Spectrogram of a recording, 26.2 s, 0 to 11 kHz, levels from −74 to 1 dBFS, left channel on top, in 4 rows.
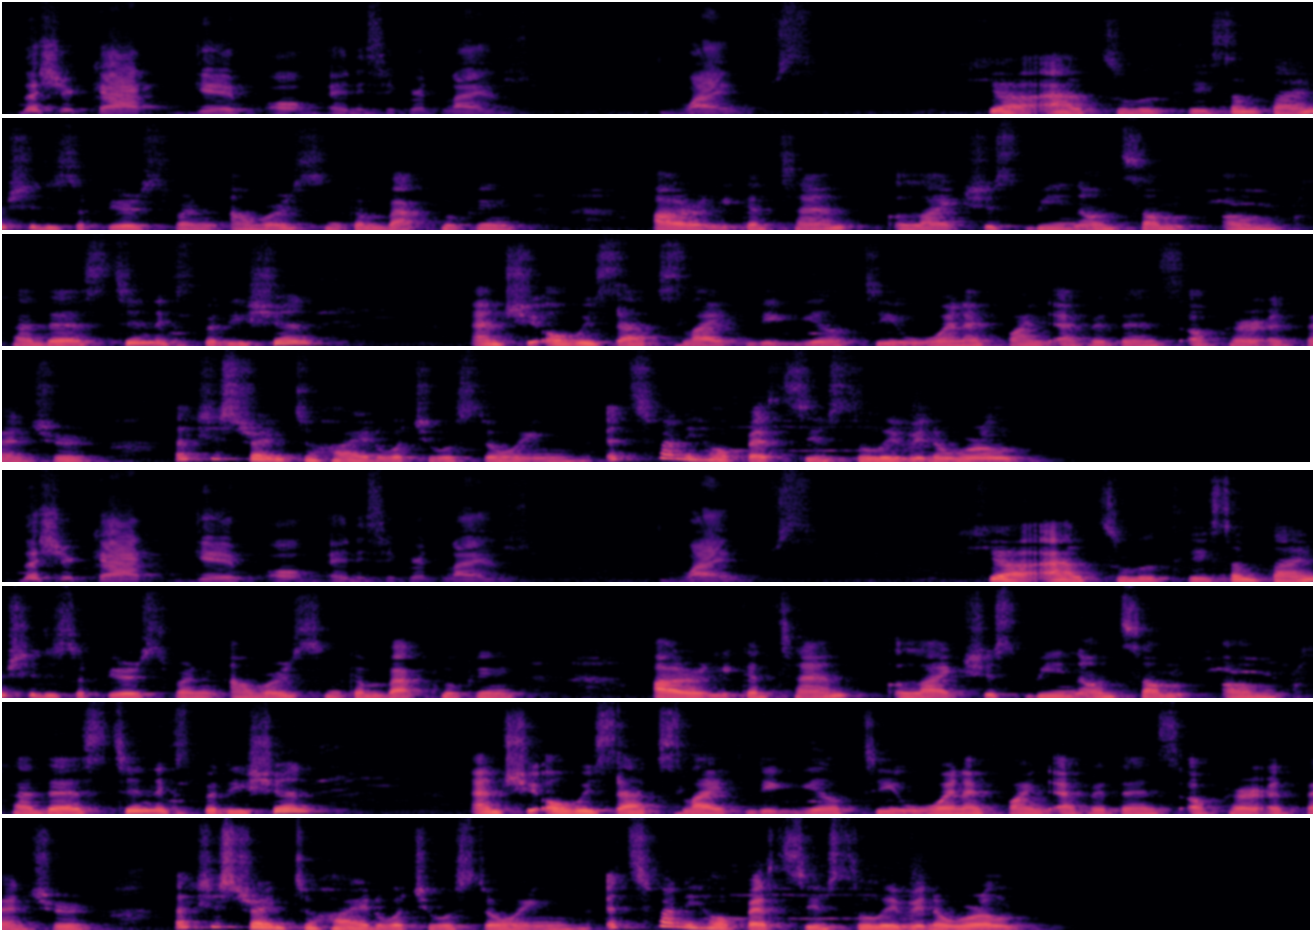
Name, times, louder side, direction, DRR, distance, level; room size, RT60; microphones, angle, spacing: voice 1, 0.1-2.6 3.3-4.1, equal, ahead, 0.8 m, -38 dB
voice 2, 4.8-9.1 9.5-14.8 15.5-24.8, right 3 dB, 25° right, 0.4 m, -28 dB
10.5 x 6.1 x 4.1 m
head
